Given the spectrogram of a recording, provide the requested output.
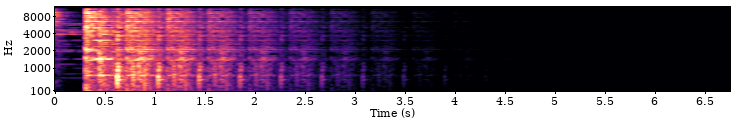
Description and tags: SPOON FALL echo
spoon falling onto the working top
crash, crashing, falling, kitchen, noise, spoon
